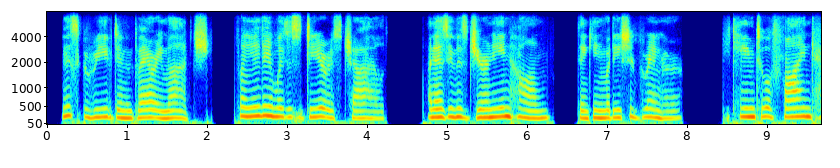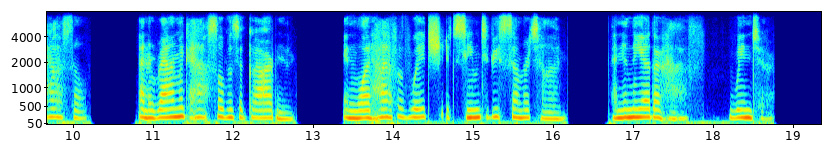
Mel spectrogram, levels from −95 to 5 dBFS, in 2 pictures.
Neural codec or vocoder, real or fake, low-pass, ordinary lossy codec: codec, 16 kHz, 1 kbps, FreqCodec, larger model; fake; 7.2 kHz; Opus, 24 kbps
